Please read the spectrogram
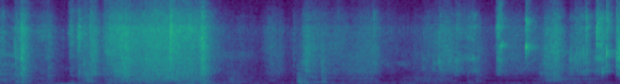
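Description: A large cardboard box being handled and set down: a rustling, scraping stretch over the first two seconds with low thuds, then a few scattered knocks and taps.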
